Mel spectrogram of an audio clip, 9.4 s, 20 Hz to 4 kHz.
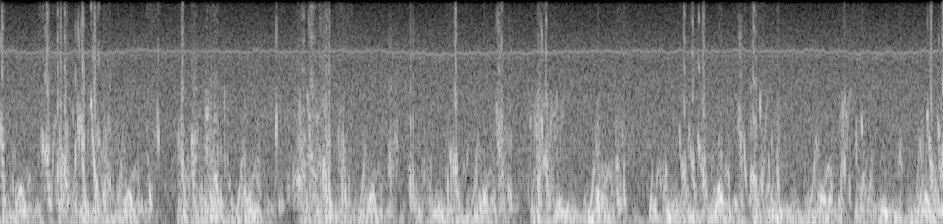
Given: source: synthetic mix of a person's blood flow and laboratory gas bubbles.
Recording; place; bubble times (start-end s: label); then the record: Doppler ultrasound of blood flow; precordium
0.00-0.12 s: bubbles
0.37-1.21 s: bubbles
1.46-1.62 s: bubbles
1.75-2.33 s: bubbles
2.73-3.53 s: bubbles
3.87-3.99 s: bubbles
4.07-4.18 s: bubbles
4.44-4.73 s: bubbles
4.95-5.20 s: bubbles
5.26-5.65 s: bubbles
6.13-6.29 s: bubbles
6.77-7.10 s: bubbles
7.37-7.83 s: bubbles
8.37-8.66 s: bubbles
8.97-9.05 s: bubbles
9.24-9.44 s: bubbles
From the record:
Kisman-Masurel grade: 243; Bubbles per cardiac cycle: several, 3 to 8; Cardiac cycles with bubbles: 100%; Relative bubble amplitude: loud (0.450 to 0.775); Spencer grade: 3 (all of the cardiac periods contain showers or single bubble signals, but not dominating or overriding the cardiac motion signals); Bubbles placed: only in the low amplitude regions of the cardiac cycle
